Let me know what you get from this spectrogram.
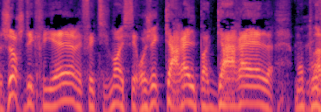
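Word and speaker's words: Roger Carel: Alors Guerchard, c'était le commissaire d'Arsène Lupin et c'est Roger Carrel qui le jouait. Excellente réponse de Bernard Mabille. Attendez, je donne le nom et vous vous donnez un Non, vous avez avis. dit Roger Garrel.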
